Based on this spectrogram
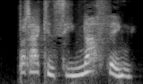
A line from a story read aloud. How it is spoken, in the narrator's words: he whispered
